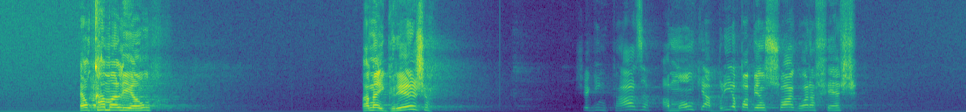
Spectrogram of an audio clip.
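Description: A man speaks with passion through a microphone in an echoing hall.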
